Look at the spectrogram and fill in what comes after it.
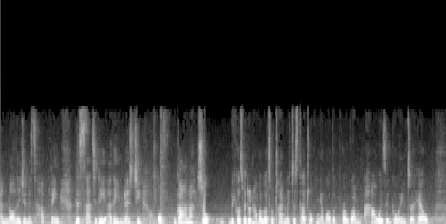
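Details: Adult woman, news presenter; typical speech.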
